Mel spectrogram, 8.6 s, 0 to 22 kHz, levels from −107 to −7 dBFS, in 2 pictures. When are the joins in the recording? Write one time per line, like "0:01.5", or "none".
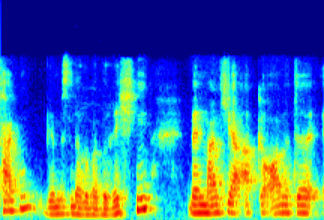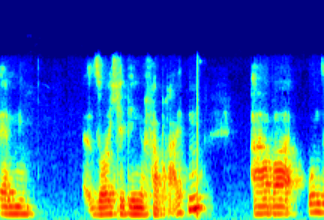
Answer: none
